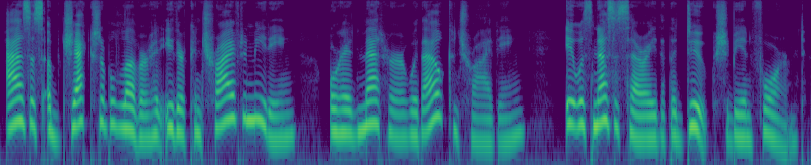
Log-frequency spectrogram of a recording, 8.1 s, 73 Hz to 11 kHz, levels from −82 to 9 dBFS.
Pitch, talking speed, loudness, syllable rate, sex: 200 Hz, 175 wpm, -22 LUFS, 5.7 syllables/s, female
